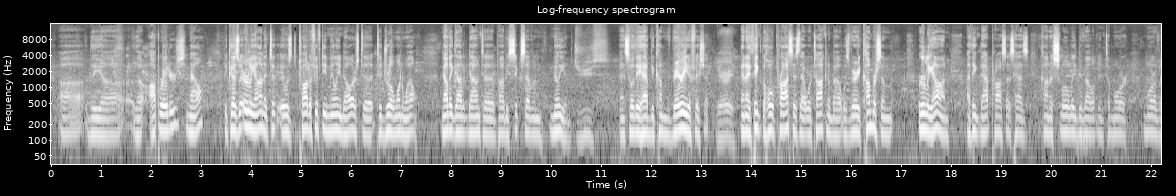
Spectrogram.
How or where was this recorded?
busy venue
